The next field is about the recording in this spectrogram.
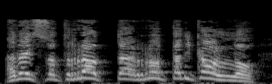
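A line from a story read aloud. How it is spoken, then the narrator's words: Shouted. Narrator (Italian): gridò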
